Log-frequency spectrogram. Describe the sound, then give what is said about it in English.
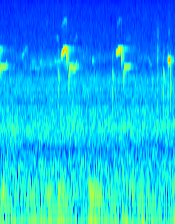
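A bird's position call note: three brief, high, thin chirps spaced under a second apart over faint steady background hiss. “Position note by same bird.”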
